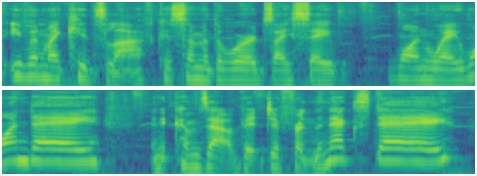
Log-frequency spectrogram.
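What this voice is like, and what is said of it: Mixed, partly English accent. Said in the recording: “my English accent ... the accent started coming back, but you can tell it's a kind of a... a funny mixture ... It's a mishmash ... People cannot tell what it is”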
